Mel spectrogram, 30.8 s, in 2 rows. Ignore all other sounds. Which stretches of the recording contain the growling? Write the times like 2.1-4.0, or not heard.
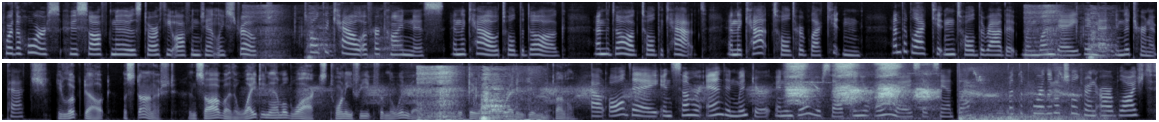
3.2-5.3, 13.6-14.9, 20.9-22.7.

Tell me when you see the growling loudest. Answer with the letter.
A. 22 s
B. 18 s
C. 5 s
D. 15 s
A.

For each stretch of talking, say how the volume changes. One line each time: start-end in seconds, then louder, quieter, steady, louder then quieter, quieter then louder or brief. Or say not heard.
0.0-30.7 steady.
